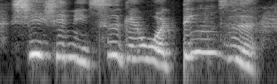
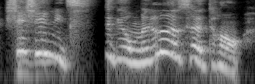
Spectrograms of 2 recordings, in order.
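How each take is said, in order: First: Put-on 谢谢 sung out high in a childlike thank-you, 谢 stressed with a falling tune; a little girl thanking Jesus for nails; child praying. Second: Put-on 谢谢 high and childlike, 垃 stressed with a falling tune; a little girl thanking Jesus for the trash can; child praying. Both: Little daughter thanking Jesus in Sunday school, high childlike voice. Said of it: "他就祷告说".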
